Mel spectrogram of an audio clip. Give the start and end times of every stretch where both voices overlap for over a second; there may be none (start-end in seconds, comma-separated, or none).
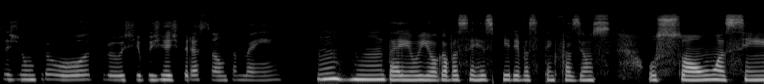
none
